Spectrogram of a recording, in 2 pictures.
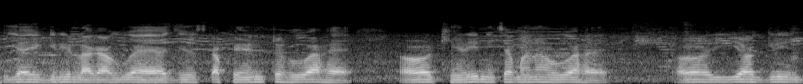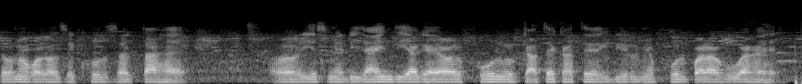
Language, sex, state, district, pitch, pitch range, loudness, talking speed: Hindi, male, Haryana, Jhajjar, 115 Hz, 110-115 Hz, -17 LUFS, 150 wpm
